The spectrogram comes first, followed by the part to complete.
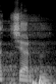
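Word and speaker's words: chirp: से प हो गया, यह लिखा गया आपका चर्प।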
